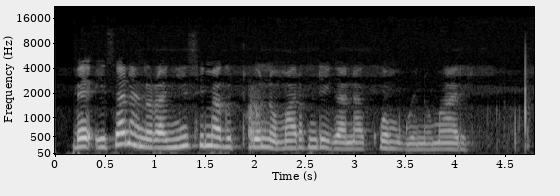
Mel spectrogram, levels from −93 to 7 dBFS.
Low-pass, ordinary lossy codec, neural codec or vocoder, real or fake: 19.8 kHz; MP3, 64 kbps; vocoder, 44.1 kHz, 128 mel bands every 512 samples, BigVGAN v2; fake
